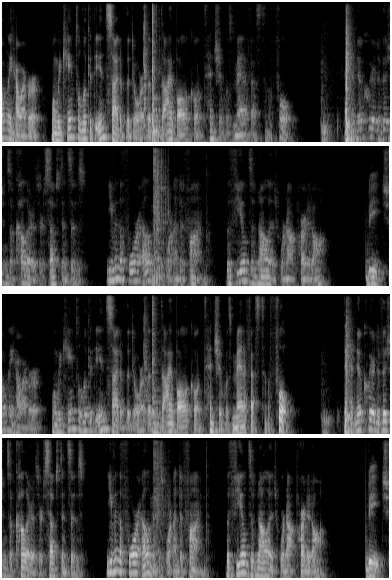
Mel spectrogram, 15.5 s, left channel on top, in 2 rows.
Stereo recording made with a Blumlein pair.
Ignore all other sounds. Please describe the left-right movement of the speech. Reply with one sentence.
In this clip you hear the speech move to the right.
